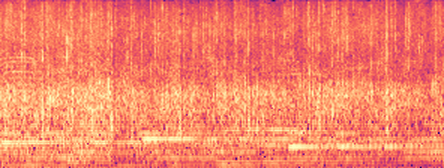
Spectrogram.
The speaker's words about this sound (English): Give God a clap. Give Him a praise. Give Him a shout. Give Him something.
